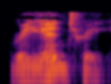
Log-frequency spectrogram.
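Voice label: "reentry", English, uk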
